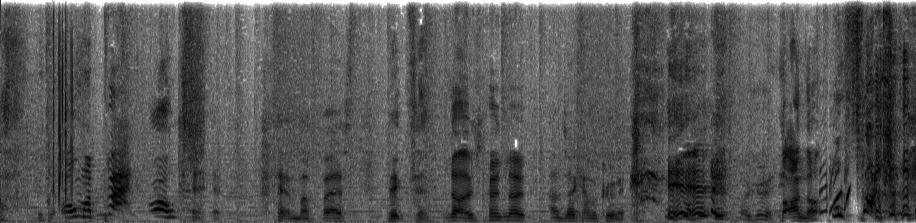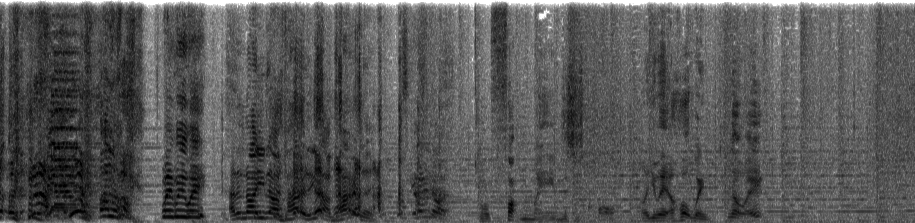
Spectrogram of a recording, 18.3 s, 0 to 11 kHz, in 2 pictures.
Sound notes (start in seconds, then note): 6.6 laughing; 11.9 laughing; 18.0 suspenseful music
